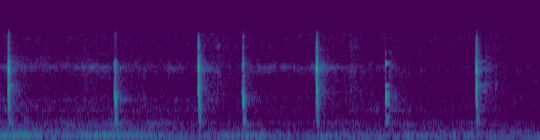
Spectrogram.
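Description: Computer mouse button clicking about seven times at an irregular pace as strokes are drawn in a paint program, over a steady low electrical hum.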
